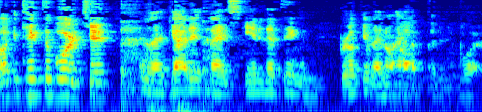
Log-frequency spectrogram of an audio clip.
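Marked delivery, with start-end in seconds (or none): 0.0-1.1 higher voice, words spoken through laughter. Retelling how a skater held out his board: imitating Penny laughing while talking. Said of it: "he was just laughing at me, like".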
